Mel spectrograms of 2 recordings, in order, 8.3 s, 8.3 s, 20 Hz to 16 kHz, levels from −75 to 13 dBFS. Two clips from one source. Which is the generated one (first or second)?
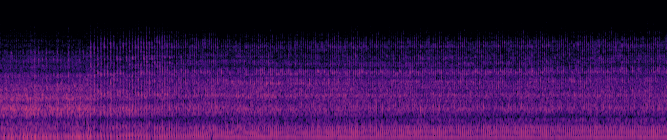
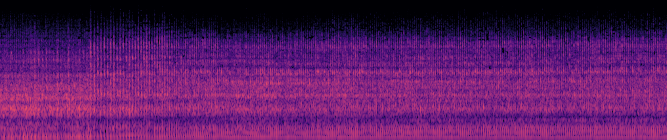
first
